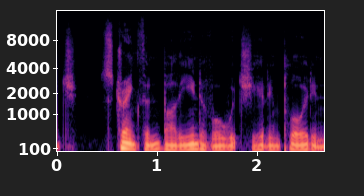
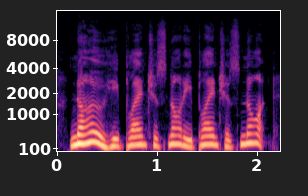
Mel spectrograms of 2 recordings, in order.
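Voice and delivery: higher, insistent protest; louder opening, stretched emphatic denial; excited denial; 11 semitones higher, 6 dB louder, slower than usual. A narrator's reading. Rebecca excitedly defends the knight.

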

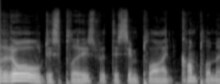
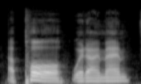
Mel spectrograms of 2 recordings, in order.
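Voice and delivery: "poor" pressed hard and louder; stress on poor; 3 semitones higher, 9 dB louder than usual. A narrator's reading. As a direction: lean heavily on "poor". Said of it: "with a powerful emphasis on that little adjective".

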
